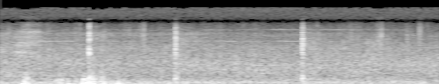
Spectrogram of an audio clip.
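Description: Handling noise from gloved hands working in grass and soil, with a few sharp knocks about a second, a second and three-quarters and three seconds in.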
